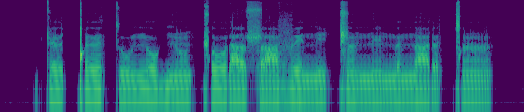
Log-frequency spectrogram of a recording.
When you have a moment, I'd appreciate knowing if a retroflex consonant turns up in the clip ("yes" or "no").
yes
